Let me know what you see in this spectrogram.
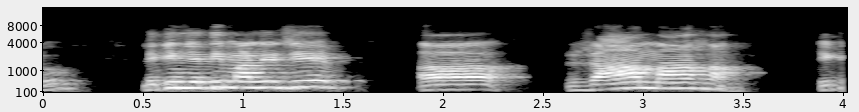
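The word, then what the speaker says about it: रामाः: लेकिन यदि मान लीजिए रामाह, ठीक है, राम जो है वर्ड, उसका प्लूरल बहुवचन में हम लोग बोलेंगे रामाहा, वैसा।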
